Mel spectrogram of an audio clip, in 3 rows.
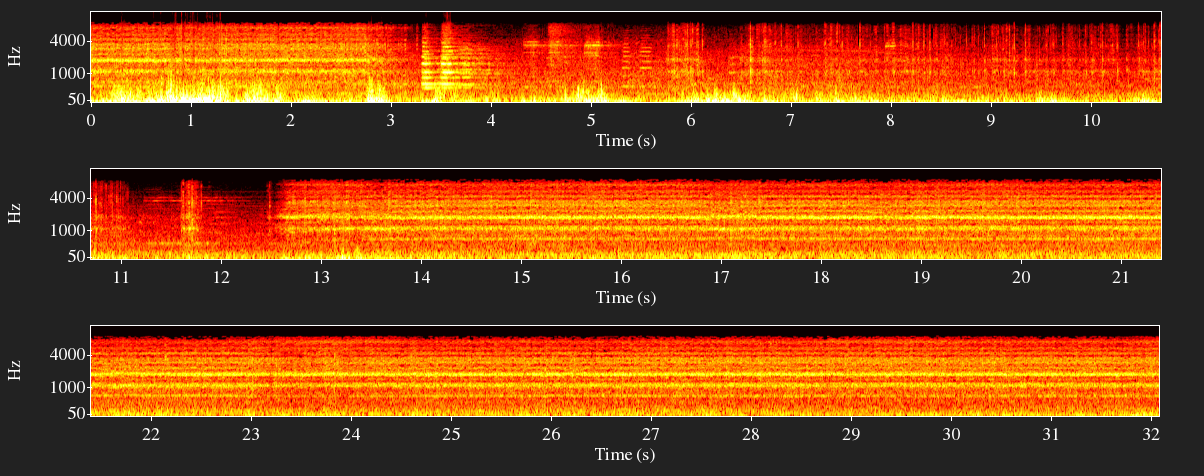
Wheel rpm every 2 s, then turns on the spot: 160, 80, 0, 20, 20, 10, 80, 160, 160, 160, 160, 160, 160, 160, 160, 160.
6-12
